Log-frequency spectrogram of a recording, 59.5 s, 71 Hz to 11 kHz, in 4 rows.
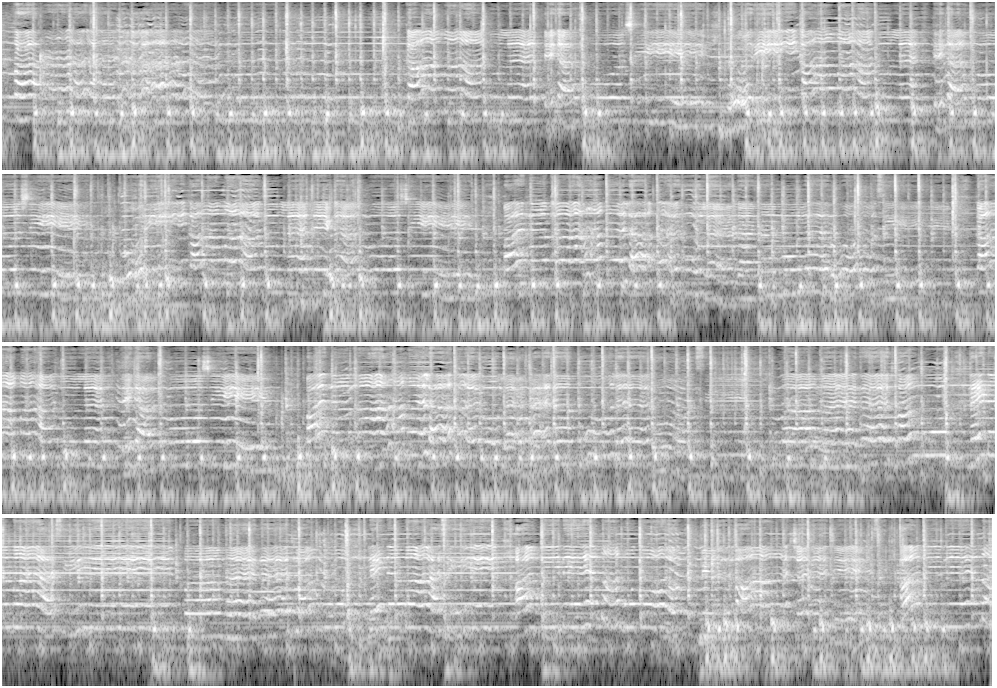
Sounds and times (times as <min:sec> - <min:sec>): Tabla: 0:00.0 - 0:59.5.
